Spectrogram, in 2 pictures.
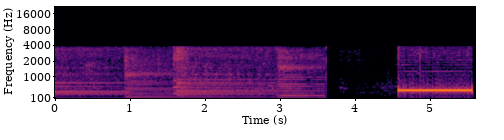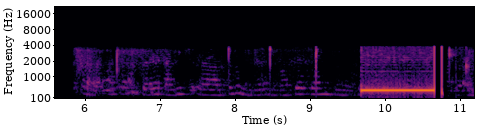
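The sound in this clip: Telephone line tones during a call transfer to a human resources department: a run of stepped electronic tones, then two long, steady ringing tones separated by a pause filled with faint clicks and knocks.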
